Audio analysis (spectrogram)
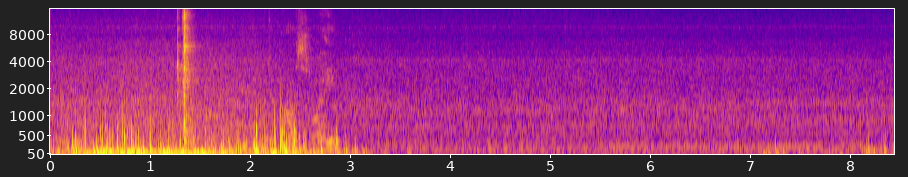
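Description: A Hunter Rockefeller 12-inch Special Edition table fan runs with a steady, quiet motor hum and soft airflow. Louder handling noise and talk come first, then the fan continues alone.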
